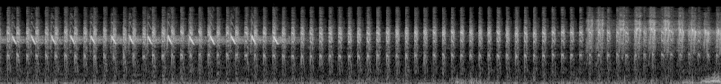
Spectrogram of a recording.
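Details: White-rumped shama song used as training audio for contest birds. A steady, rapid, high ticking roll with a clear rhythmic pulse runs throughout and brightens toward the close.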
